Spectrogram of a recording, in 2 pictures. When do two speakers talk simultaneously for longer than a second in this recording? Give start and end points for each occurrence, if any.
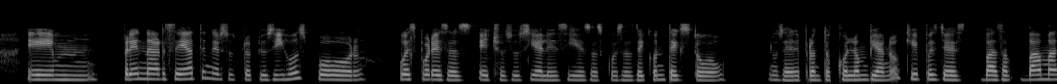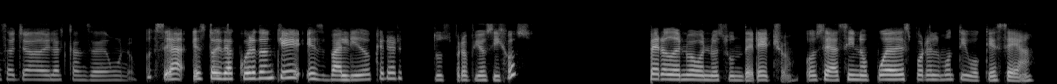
none

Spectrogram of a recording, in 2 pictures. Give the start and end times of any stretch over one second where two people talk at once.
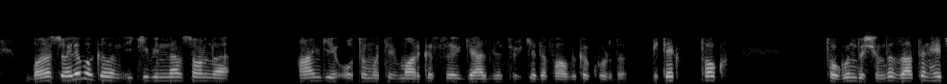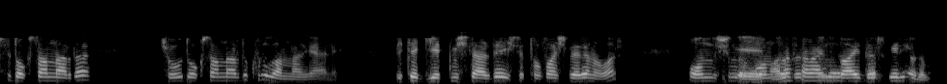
16.8-18.3

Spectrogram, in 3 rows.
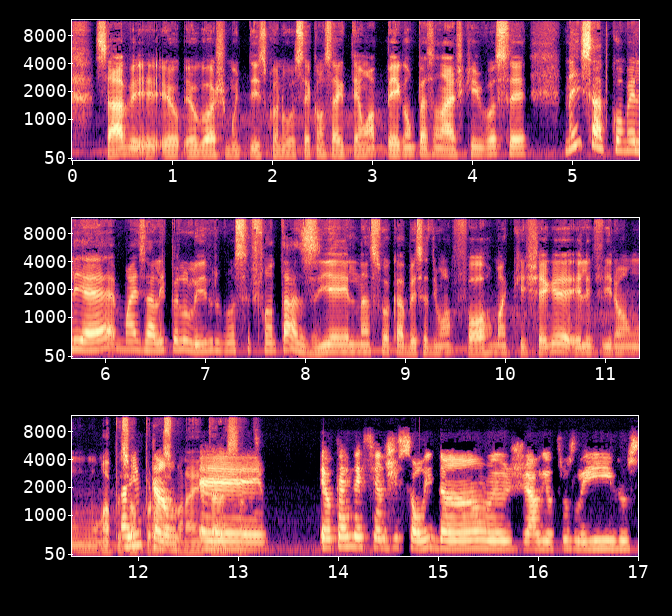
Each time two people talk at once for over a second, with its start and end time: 11.8-13.1

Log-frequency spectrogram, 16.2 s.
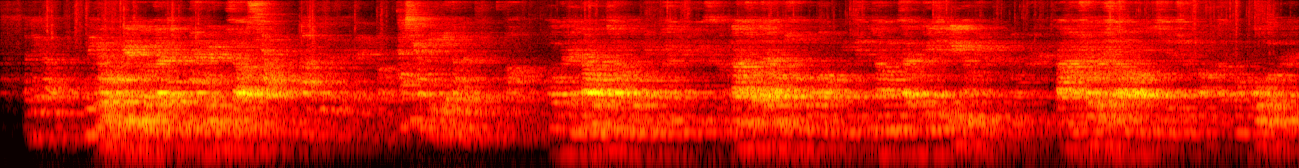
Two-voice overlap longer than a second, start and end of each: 1.1-3.4

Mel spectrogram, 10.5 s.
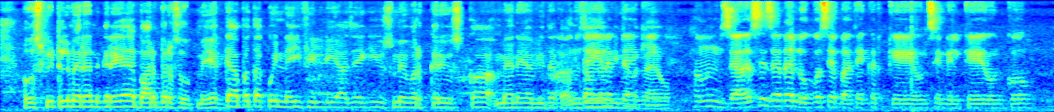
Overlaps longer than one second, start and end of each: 5.3-6.5

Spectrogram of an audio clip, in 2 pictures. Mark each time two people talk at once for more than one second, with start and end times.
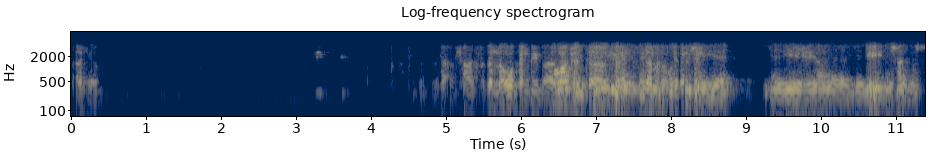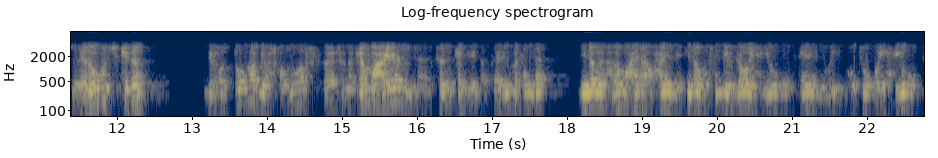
6.4-8.2

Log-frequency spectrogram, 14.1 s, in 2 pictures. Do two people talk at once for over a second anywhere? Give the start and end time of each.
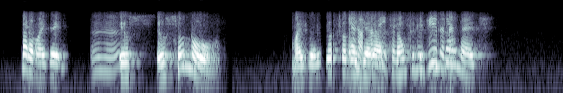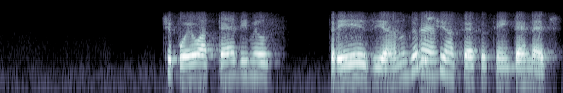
4.3-5.7

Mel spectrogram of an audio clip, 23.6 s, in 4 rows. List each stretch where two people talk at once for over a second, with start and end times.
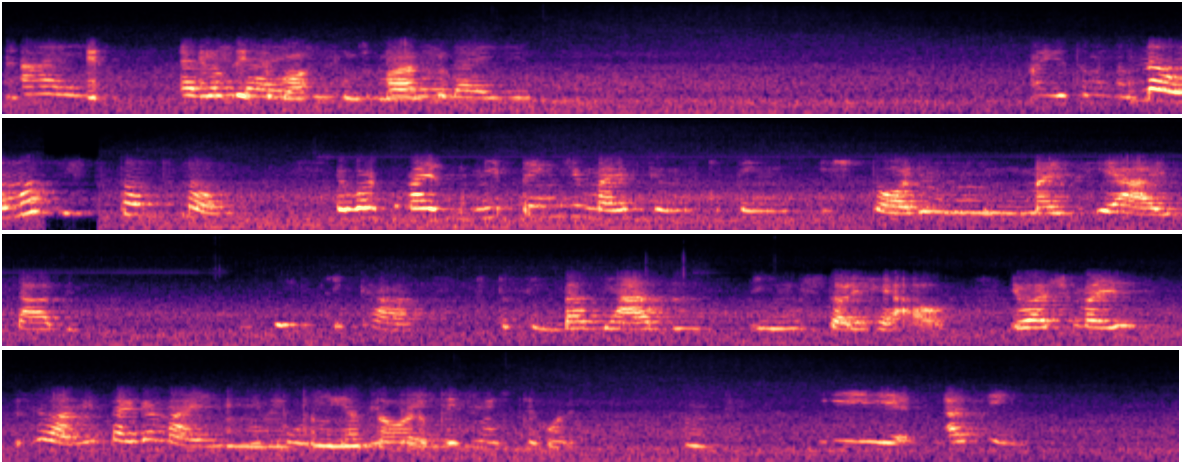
1.0-2.3, 18.8-20.1

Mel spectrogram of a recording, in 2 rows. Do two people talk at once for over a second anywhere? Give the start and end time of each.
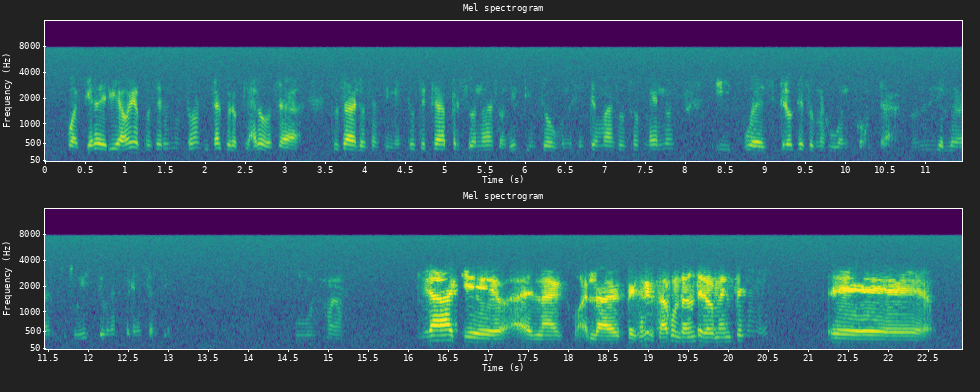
none

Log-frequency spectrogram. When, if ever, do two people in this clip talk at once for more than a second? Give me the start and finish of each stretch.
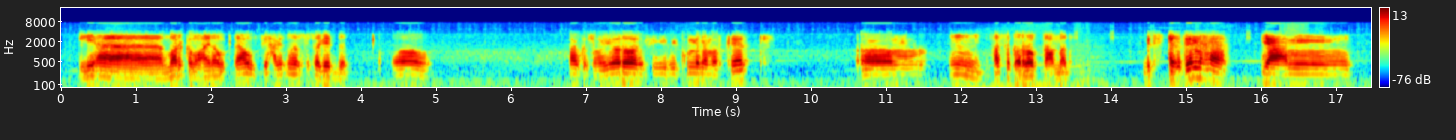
none

